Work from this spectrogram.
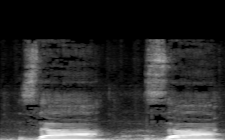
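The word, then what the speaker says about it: زاي: জা জা। জিজিবকা যেমন ডাকে এরকম উচ্চারণ। এই যে আওয়াজটা পাচ্ছেন, জিহ্বার আগা, সামনের নিচে 2 দাঁতের পেটও আগার সঙ্গে লাগাবেন, লাগিয়ে উচ্চারণ করবেন জা।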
